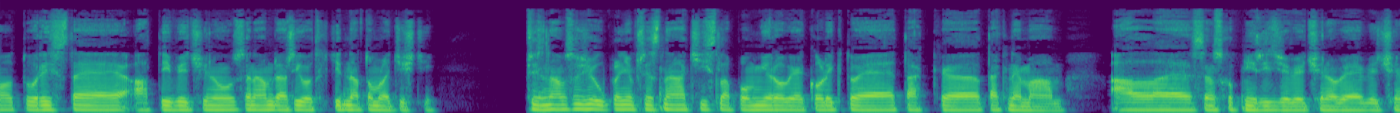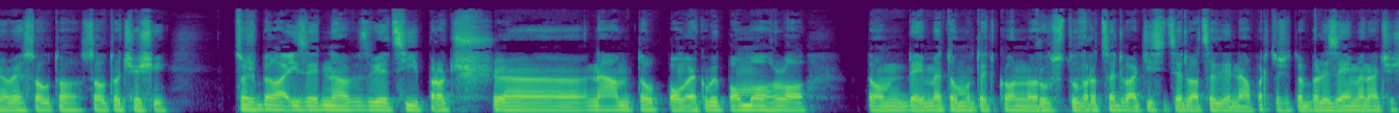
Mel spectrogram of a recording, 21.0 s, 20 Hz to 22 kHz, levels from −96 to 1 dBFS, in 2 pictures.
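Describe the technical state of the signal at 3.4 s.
At 3.4 s the speech signal is intact, with no dropout, clipping, distortion or other technical fault audible at that point.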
